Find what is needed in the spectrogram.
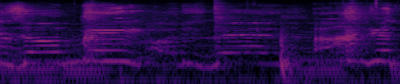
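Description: Pop song with a sung vocal melody over instrumental backing, playing quietly in the background.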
